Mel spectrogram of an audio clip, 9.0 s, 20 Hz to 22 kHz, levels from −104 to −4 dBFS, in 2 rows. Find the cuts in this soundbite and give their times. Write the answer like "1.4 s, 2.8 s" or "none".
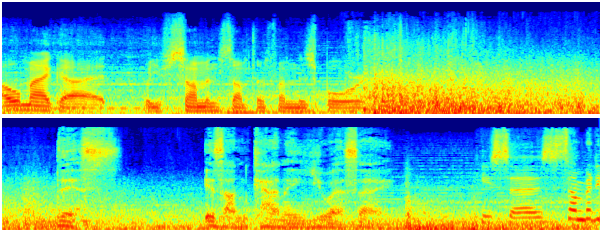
none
